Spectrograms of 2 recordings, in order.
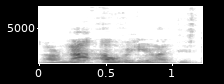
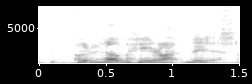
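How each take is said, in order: First: Not hit louder as the wrong way; stress on not. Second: Said in the usual way. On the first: Shown as a demonstration. Crafter warning viewers off the wrong side, stressing not. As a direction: push the word not hard, then let the rest fall. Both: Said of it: "No, no, no".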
